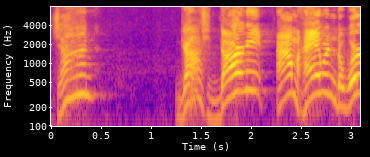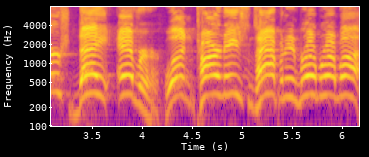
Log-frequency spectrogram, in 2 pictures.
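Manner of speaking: high, loud, flustered folksy ranting; mock-exasperated high voice, all gosh darn and tarnation; imitating Lisa Harrison. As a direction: play a frazzled colleague venting at full tilt. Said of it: "She'll be like".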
